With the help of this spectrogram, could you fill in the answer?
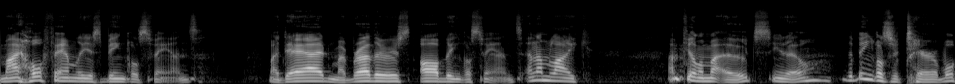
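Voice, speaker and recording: Lively intonation from a fairly high-pitched man with a Midwestern American accent, on a very clean recording with a silent background. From Columbus, Ohio, US Midwest. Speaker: podcast co-host. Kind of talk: casual chat. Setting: studio.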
